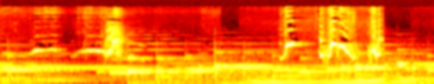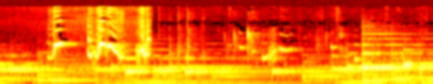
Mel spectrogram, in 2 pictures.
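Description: Background music of held piano-like chords, over which a cockatiel gives short rising whistled calls, loudest in two quick runs of three near the middle and later, with fainter calls at the start and near the end.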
